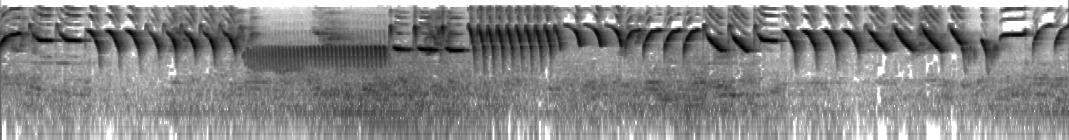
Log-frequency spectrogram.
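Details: Canary in energetic song, played to spur other canaries into singing: quick downward-sweeping whistles, a lower buzzy churring tour, then a fast rattling trill and further bright swept notes, all clear and close.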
